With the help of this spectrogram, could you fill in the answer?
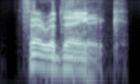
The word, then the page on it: faradaic: British English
